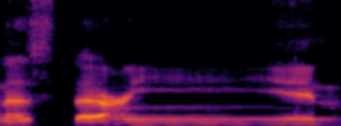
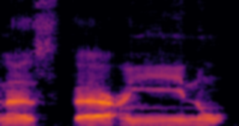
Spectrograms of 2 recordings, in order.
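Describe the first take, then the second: First: Its long vowel is held, then it stops. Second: It ends with a short added vowel, connected on. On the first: The reading pauses at this point. "kalau dibaca waqaf maka nasta'in lebih panjang, kurang lebih lima harokat" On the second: The reading continues on without stopping. "Jika dibaca wasol. Wasol itu artinya sambung"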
